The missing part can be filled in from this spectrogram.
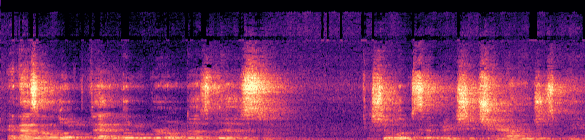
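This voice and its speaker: A stand-up comedian in his 20s tells profane, boastful stories in a mock-epic style. His voice is medium-pitched and fairly flat, at a moderate pace. The recording is echoey and distant, with faint noise.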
